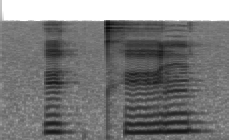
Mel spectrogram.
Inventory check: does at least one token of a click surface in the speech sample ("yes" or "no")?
no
